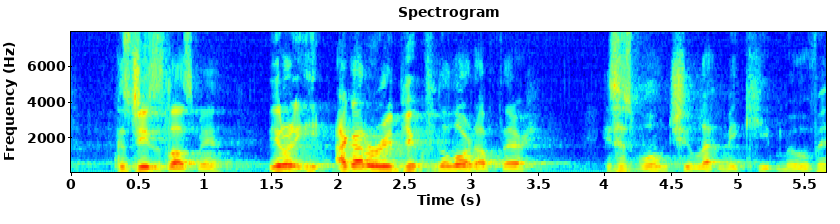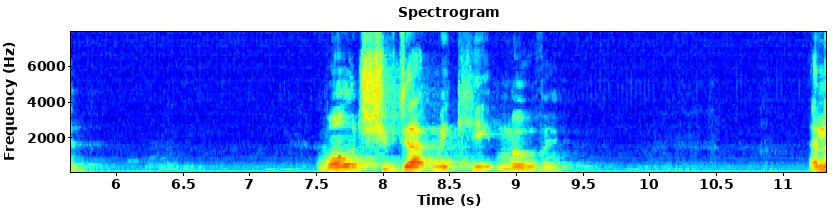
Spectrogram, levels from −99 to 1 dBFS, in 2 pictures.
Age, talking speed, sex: 40-59, 160 wpm, male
